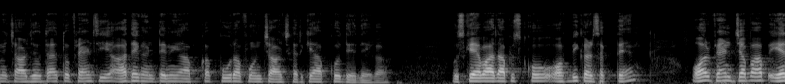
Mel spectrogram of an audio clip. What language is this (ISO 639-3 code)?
hin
